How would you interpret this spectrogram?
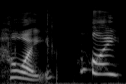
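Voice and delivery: high, loud squeaky greeting; squeaky toy. Real, not acted. Streamer who lost her voice says hi, squeaky. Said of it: "I sound like a damn squeaky toy".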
